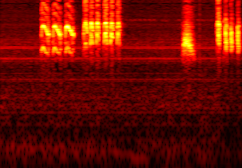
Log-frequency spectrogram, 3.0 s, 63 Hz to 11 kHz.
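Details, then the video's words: Grey-bellied bulbul (cucak ranting) singing a dense fighting song used to train contest birds: quick wavering high notes, a rapid buzzy series, one strong squeaky note, then fast clipped pips. "CUCAK RANTING GACOR TERBARU 2025 _ SUARA TARUNG FULL ISIAN !!!"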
